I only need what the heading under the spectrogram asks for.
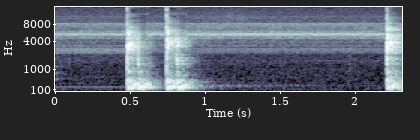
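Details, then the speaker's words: Electric guitar with a five-way pickup selector switch: signal bursts in and drops out abruptly; dust in the switch suspected, not confirmed, cleaned with electronics spray. "sometimes uh you just get dust in there this is what I use too spray Electronics there we go that will be good"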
